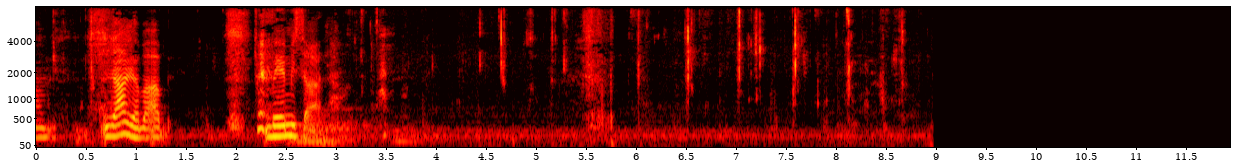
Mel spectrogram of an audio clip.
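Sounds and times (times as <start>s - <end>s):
person chewing food: 3.0s - 9.0s.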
